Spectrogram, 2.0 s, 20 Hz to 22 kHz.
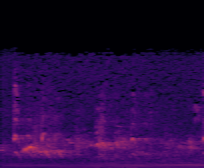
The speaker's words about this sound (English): You take 2 points of damage from these birds, and they're just flying all around you, pecking at you.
